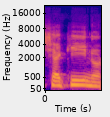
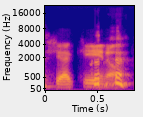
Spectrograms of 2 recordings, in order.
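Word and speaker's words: Giacchino: giachino sería. – Eh, sí, creo que es Giaquino en realidad, pero sí, vos dale. – Giaquino, claro, pues es CH, sí.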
